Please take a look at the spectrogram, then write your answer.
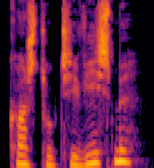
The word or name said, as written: konstruktivisme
